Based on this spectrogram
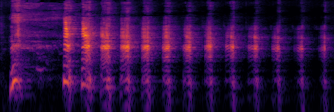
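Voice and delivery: rapid staccato burst of laughter; long cackling laugh. Real, not acted. Painter amused by her neighbors joke, long laugh. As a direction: crack up at your own joke.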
